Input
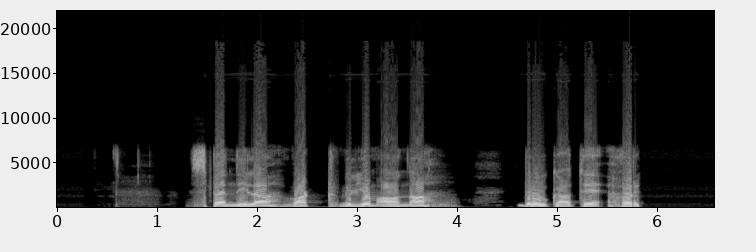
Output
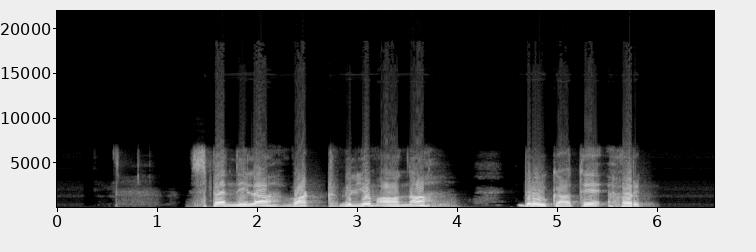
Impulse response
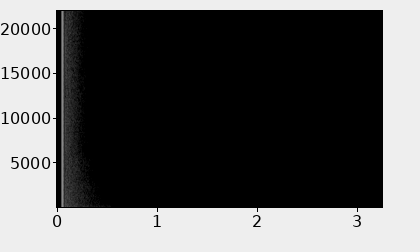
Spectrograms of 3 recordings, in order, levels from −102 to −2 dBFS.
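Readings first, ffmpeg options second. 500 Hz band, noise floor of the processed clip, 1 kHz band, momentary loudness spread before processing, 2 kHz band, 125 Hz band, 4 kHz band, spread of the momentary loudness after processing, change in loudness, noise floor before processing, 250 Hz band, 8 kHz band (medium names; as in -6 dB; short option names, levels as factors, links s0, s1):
+9.5 dB, -78 dBFS, +9.5 dB, 12 LU, +9.0 dB, +9.5 dB, +4.5 dB, 12 LU, +9.5 dB, under -85 dBFS, +9.0 dB, no reading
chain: -filter_complex "[0:a]asplit=2[s0][s1];[1:a]atrim=start_sample=2205,afade=t=out:st=0.26:d=0.01,atrim=end_sample=11907,lowpass=4100[s2];[s1][s2]afir=irnorm=-1:irlink=0,volume=2.82[s3];[s0][s3]amix=inputs=2:normalize=0"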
